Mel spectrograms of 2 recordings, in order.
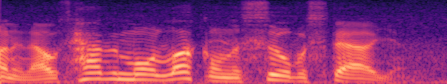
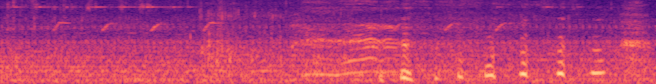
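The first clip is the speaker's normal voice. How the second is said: long, high gleeful laugh; wheezy excited laughter; high giggle; 4 dB quieter than usual. Real, not acted. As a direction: giggle away in delight, very high. Delighted after catching a fish.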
